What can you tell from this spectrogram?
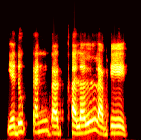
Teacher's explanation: Ha is Mahaprana. Bhe is also Mahaprana.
